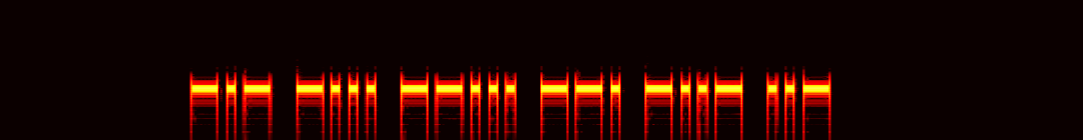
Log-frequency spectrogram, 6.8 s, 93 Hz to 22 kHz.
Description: Morse code, heard as a keyed tone, about 22 wpm, 700 Hz. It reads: KB7GXU
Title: USA Call Signs - 6 Characters - Repeated 3x - 22wpm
